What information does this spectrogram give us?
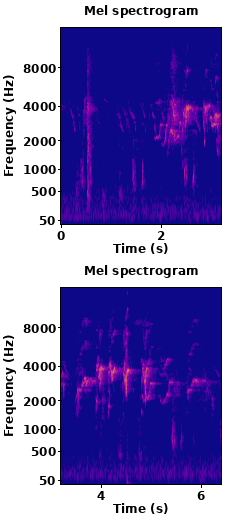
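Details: Young Javan myna mimicking rival birds' songs: sparse clicks and soft notes at first, building into quick, scratchy chattering phrases with sharp squeaky accents.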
